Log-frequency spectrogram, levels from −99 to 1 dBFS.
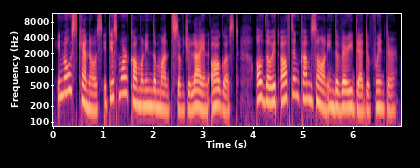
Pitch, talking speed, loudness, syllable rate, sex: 220 Hz, 215 wpm, -20 LUFS, 5.4 syllables/s, female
